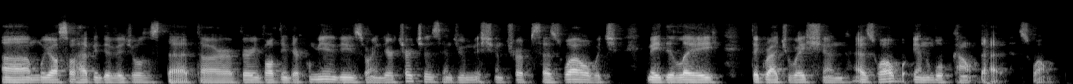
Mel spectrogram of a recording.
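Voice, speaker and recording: A man with a Brazilian Portuguese accent and a low, gravelly voice walks prospective students through admissions. He talks in measured stretches full of small fillers and restarts. The video call audio sounds dull and muffled. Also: monotone, darkish tone. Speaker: admissions director. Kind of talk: answering questions in a virtual info session.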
